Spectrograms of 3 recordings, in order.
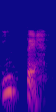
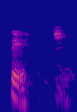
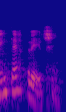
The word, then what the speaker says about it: intérprete: A a gente aí essa palavra você vai ler ela assim, ó. A interérprete. Inter inter int interérprete, tá? Não é interprete, é ó o o este acento ele é para você colocar força, tá?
